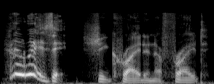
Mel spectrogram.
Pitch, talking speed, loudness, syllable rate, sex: 105 Hz, 195 wpm, -17 LUFS, 4.4 syllables/s, male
